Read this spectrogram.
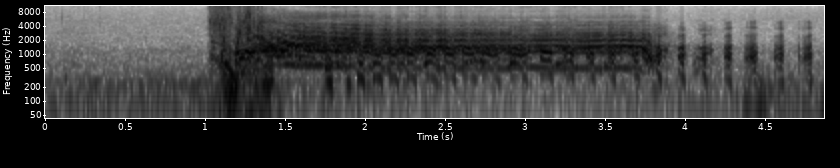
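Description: A young man lets out a long, loud strained yell.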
